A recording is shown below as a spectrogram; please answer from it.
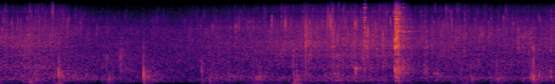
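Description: Steak sizzles and fries steadily in a pan beside green beans, a dense crackling hiss with scattered pops and one sharp spatter, close and unbroken with no talking.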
